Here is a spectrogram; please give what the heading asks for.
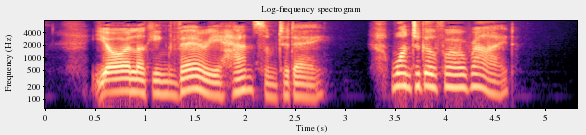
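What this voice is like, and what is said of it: Purring, sultry seductive voice. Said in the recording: “she purred in her best sexy voice.”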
